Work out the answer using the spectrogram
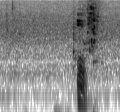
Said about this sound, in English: Sorry, I needed some water there.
